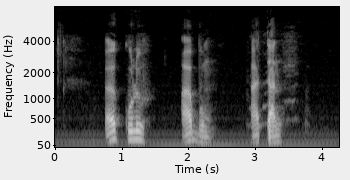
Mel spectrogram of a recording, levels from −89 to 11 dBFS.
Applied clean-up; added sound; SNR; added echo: none; none; none; none.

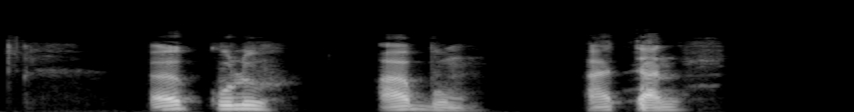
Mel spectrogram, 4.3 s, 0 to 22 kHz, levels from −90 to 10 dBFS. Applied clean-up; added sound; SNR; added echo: neural mask model Resemble Enhance denoiser.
